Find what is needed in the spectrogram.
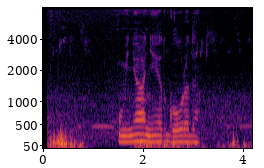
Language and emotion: Russian, sad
